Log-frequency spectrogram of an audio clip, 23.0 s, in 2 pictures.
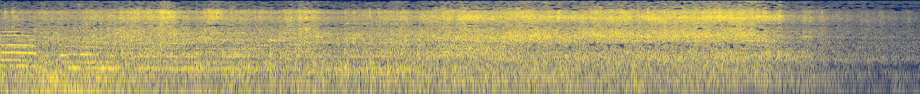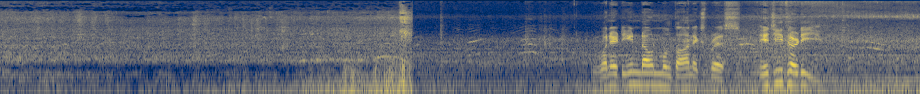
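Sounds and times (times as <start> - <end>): locomotive horn: 0.0 - 5.2
train wheels rushing on rails: 0.0 - 16.7.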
